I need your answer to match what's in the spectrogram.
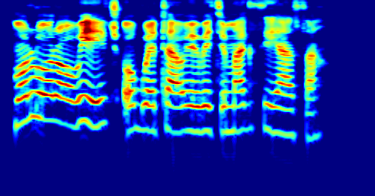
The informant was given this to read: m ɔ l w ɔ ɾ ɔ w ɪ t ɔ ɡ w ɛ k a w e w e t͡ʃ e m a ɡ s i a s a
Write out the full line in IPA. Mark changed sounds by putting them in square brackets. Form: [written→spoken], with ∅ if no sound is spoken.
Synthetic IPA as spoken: m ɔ l w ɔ ɾ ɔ w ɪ [t→t͡ʃ] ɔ ɡ w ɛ [k→t] a w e w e t͡ʃ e m a ɡ s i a s a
